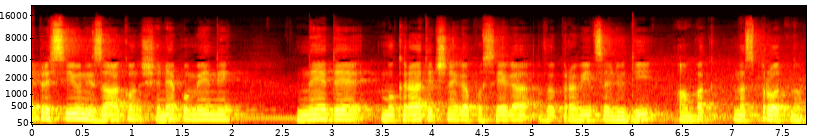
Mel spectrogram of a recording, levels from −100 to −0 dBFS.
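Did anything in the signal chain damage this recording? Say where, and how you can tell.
Yes, at the codec stage, across the whole speech clip. You hear two layers of compression damage: smeared, swirly artefacts plus a second, different grittiness on top. That's likely transcoding between lossy codecs, something like Vorbis then HE-AAC at 48 kbit/s, each encoder spending bits on the last one's mess.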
